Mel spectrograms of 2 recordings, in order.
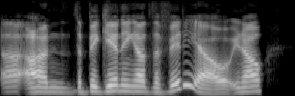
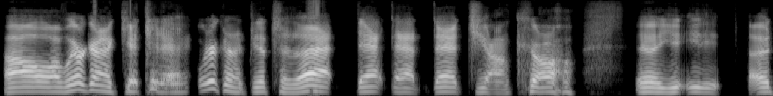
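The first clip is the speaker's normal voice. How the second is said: ordinary talk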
